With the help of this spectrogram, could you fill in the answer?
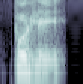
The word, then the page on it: pulley: Indian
